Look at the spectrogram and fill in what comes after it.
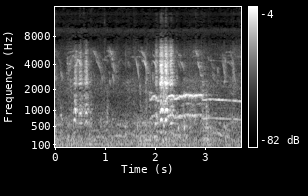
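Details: Kid goat letting out a short, bright, shaky bleat midway, with a long thin whistled tone drawing out after it and small birds twittering throughout.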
